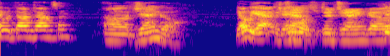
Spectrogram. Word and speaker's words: Django: Django. Oh, yeah, The Django. The Django Unchained. Jonah Hill was in that. The D is silent, hillbilly.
